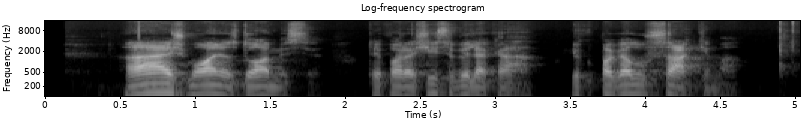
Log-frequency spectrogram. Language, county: Lithuanian, Klaipėda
